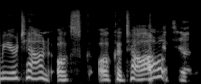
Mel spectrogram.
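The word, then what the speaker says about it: Ocotal: I'll Maybe we'll grab a coffee, and How do you pronounce the name of your town? Ocotol? O C O T A L. Ocotol. Okay. Ocotol.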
